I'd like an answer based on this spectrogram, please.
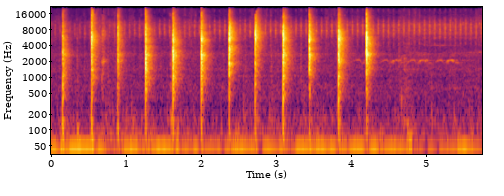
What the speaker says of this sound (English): I'm just clapping my way through the forest.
